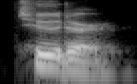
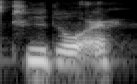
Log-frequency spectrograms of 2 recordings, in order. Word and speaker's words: Tudor: with now how do you say your last name tutor tutor I've honestly over the past week when I've been talking about you I've been calling you Tudor well when I was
